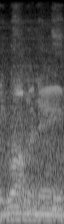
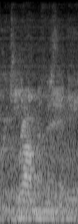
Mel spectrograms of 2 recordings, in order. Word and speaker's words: Ramune: Or I think it's pronounced as Ramune, but Ramune. I say Ramoon. I've said it for too long. I can't go back now.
